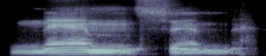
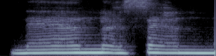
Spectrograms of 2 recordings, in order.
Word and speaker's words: Nansen: It's Nansen. Nansen.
